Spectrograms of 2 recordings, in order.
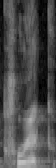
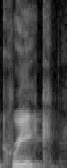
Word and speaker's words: creek: out I was never a guy who said cck rather than Creek I uh bucked up against that Trend that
